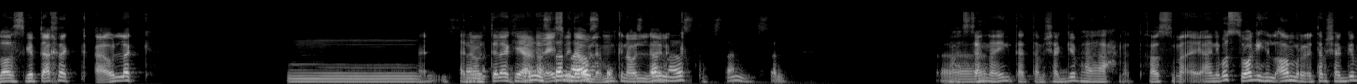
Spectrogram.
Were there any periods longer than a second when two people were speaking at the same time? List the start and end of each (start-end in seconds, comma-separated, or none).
4.6-6.9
